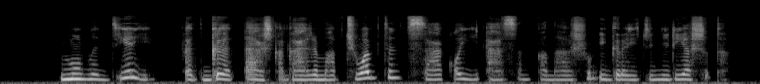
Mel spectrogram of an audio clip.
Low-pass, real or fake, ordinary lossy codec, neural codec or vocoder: 9.9 kHz; fake; AAC, 48 kbps; autoencoder, 22.05 kHz, a latent of 192 numbers a frame, VITS, trained on many speakers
